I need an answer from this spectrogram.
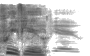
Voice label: "preview", UK female; lynne publishing

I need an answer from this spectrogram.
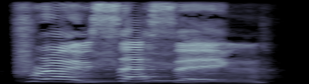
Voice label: "Processing", UK female, Enthusiastic; beanstalk audio

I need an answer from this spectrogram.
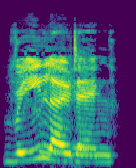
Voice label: UK female "Reloading"; beanstalk audio

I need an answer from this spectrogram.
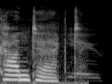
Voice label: US female, "contact"; lynne publishing

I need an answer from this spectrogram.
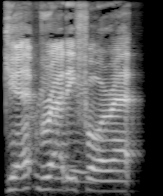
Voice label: UK female Get ready for it; beanstalk audio

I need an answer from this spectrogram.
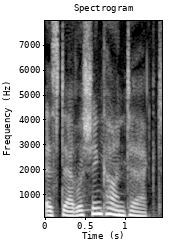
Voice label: US female, "establishing contact"; lynne publishing

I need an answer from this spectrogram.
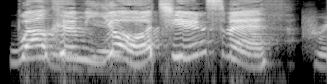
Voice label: UK female, Welcome your tunesmith, Enthusiastic; beanstalk audio

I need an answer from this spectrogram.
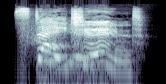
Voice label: UK female, Stay tuned, Enthusiastic; beanstalk audio

